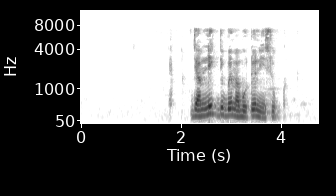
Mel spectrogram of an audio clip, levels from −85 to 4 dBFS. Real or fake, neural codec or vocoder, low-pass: real; none; 7.2 kHz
